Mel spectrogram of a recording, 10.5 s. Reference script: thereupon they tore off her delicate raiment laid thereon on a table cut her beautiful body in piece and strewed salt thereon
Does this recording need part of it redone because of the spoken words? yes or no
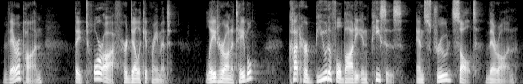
yes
